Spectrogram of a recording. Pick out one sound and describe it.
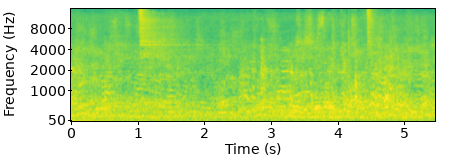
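Cymbals crash on a drum kit.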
